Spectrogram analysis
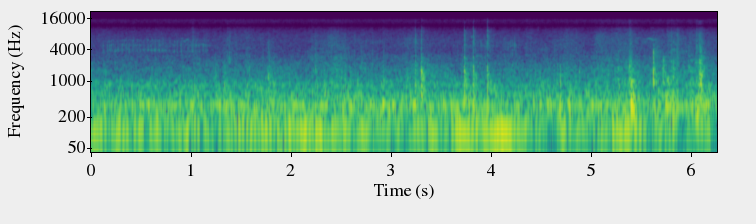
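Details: Fat male Siamese cat named Shrek, a pet indoors, demanding to be stroked by its owner: a low, steady, rumbling purr running throughout, with a few sharp clicks and taps over it.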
